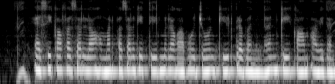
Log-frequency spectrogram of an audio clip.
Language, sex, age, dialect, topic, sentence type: Chhattisgarhi, female, 18-24, Eastern, agriculture, question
